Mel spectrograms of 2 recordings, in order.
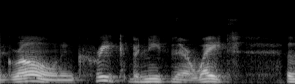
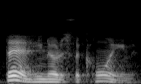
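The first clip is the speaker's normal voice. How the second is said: usual speaking voice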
